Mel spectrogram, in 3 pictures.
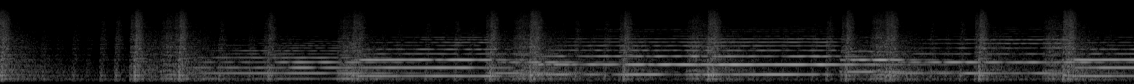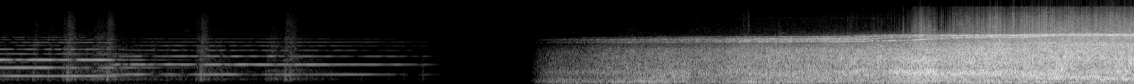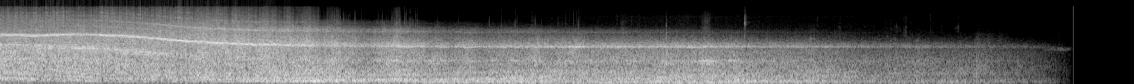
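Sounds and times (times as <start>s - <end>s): high jet whine: 16.8s - 33.4s
jet bomber flying past: 16.8s - 33.4s.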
